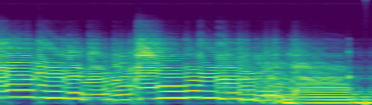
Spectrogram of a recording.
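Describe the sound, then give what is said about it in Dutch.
An electric guitar played through the overdrive channel of an Amp One amplifier plays a quick run of gritty, sustained notes that slide downward, ending on a low held tone. The distortion is thick and compressed, with steady loudness and no voices. “Ook de eh, Overdrive Channel is ook wel best wel nice hoor.”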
